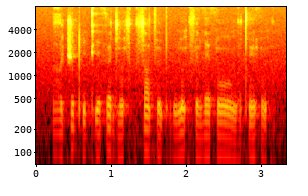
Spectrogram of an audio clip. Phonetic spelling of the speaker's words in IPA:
ɣ ʊ t͡ʃ ʏ pʼ i kʼ i θ ʏ d͡z ɔ̃ s ʏ k s ɒ t͡s ɛ̃ pʼ ʊ ɡ n ɔ̃ k s ɛ̃ ð e θ ɔ̃ː ɡ ɔ tʼ ẽ θ ɔ̃ k

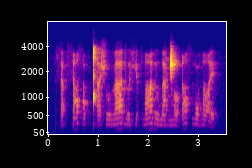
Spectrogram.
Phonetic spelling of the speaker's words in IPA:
s a b s e sˤ ɤ p ǃʼ a ʃ o β a d ɤ xʲ ɯ p ðˤ a ð ɤ w a ŋ͡ǁ ɔ ʔ i sˤ ð o ðˤ ɛ

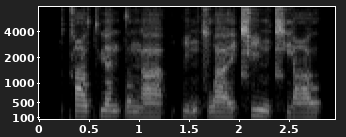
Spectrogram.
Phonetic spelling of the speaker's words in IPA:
kʰ ɑ˦ ʊ̯ t̪ʰ ɥ ɛ˥˨ n t̪ ɤ˥˨ ŋ ä˥˨ | p ḭ˨˩ ŋ t͡s w a˨˦ ɪ̯ t͡ɕʰ i˥˨ ŋ t͡ɕʰ j ɑ˦ ʊ̯

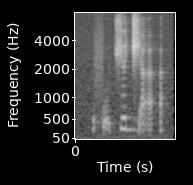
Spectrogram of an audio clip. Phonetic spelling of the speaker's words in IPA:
f o̰ t͡ʃ ə d͡ʒ a̰ ʔ

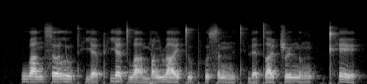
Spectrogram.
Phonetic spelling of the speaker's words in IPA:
w a˧˥ n s ɤ˧˥ l u˧˥ t̪ʰ j ɛ̰˨˩ pʰ j ɛ˥˩ t̪ w ä̰˨˩ m j ɑ˦ ŋ ɻ a˧˥ ɪ̯ t̪ ṵ˨˩ pʰ u˦ s ɤ˥˩ ŋ n̪ i˩ t̪ʰ ɥ ɛ̰˨˩ t̪ a˥˩ ɪ̯ ʈ͡ʂ ɻ̩˥ n̪ ʊ˧˥ ŋ | kʰ e˥˩ ɪ̯

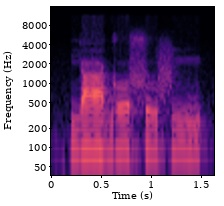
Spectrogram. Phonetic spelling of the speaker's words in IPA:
j a ɡ ɤ s ɯ f i

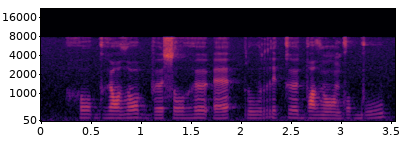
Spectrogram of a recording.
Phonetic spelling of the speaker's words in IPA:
h o ɡʱ ø ðˤ u b ø s o ɦ ø ʔ ɛ | ɾ u r ɪ k ø bʲ ɤ ðˤ ũ ɡ o ɡ u

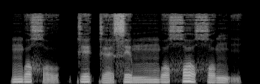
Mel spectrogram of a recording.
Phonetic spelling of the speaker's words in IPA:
m ʊ˧ χ o˩ | k e˧ k ɛ˩ s e˧ mː o˧ χ o˥˩ χ o˧ ŋ i˩

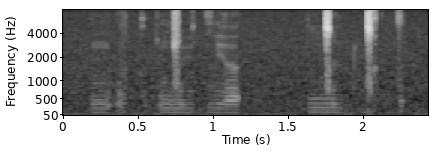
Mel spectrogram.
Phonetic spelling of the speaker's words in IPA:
n ə̰ v k o̰ ŋ͡ǀ y t lʲ ɐ | ŋ͡ǀ ɨ p ɡ͡ǀ ə̰ t

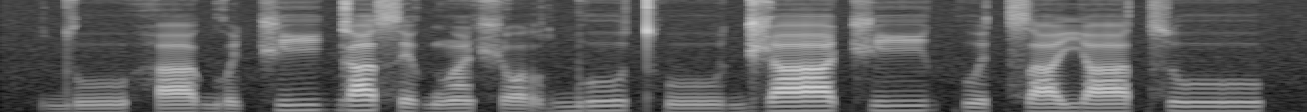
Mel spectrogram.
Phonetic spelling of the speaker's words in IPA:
d uː˨ h a˨ ɡʷ ɪ˨ t͡ʃ iː˦ ɡ a˦ s e˨ ɡʷ ã˨ ʃ ɔ˨ r ɡ͡b uː˦ tʰ uː˨ d͡ʒ aː˦ t͡ʃ iː˦ kʷ ɪ˦ t͡s a˦ j a˦ t͡s uː˦

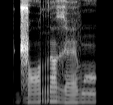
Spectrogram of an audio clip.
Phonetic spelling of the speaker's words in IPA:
ɖ͡ʐ ɔ r ɐ ɣ ɛ β ɔ̃

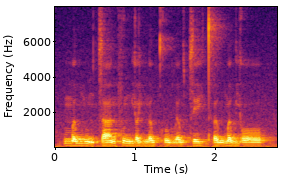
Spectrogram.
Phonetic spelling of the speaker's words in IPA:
m ɐ˧ w m uː˨˩ ŋ t͡s aː˨˥ n f ʊ˨ ŋ j ɐ˨ j ŋ ɐ˨ w kʰ o˨˩ w l ɐ˨ w t͡s e˧ j t̪ʰ ɐ˨˥ w m ɐ˧ w j ɔː˨

